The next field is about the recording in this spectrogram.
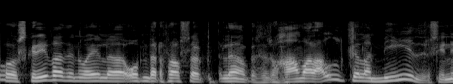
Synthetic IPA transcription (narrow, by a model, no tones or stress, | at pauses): ɔɣskɾiːvaðɪnuwejlaɣao̰wpʏmpɛɾafɾaːwsœknlɛːðnaŋkʏɾsɪnsɔhanvaɾalkɛlamɪːðʏ̰ɾ̥siːnɪ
